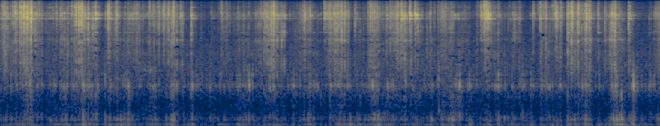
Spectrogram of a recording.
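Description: An empty, hollow hobnail-pattern cut glass decanter with its stopper is scratched and tapped with long green nails. Quick, bright clicks and raspy scratches with almost no ring repeat throughout.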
